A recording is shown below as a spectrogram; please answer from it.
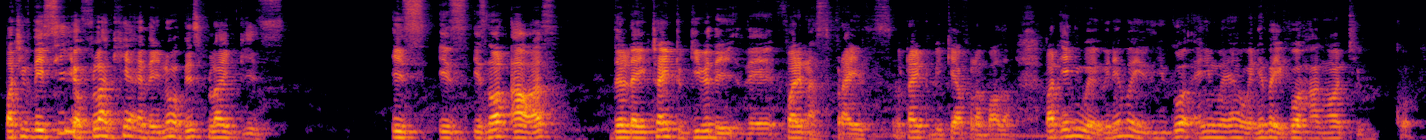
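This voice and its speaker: A man's voice: mid-range voice, moderate pace, echoey room, slight background noise. A young Kenyan man with a Kenyan English accent, giving casual travel tips in a loose, chatty way full of repeats and fillers. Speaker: travel vlogger. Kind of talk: casual travel advice talk.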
